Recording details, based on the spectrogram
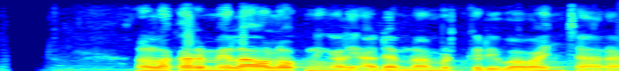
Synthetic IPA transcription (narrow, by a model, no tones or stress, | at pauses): lalakarmelaɔlɔk̚niŋaliadamlambərt̪̚kədiwawaɲt͡ʃaɾa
